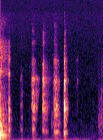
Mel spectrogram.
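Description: A person laughing softly: a short run of quick ha-ha pulses that fades out within about a second and a half.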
